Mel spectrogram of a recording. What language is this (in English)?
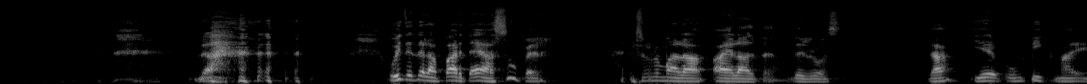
Romanian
